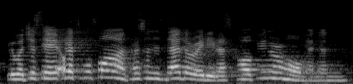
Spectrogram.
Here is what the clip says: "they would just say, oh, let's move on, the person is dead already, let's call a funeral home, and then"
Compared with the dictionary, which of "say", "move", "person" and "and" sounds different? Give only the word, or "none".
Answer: move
